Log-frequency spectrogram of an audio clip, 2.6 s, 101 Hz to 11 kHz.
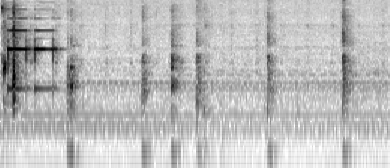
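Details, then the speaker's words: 486 PC floppy drive booting an MS-DOS 6.22 disk after dust blown out and IPA cleaning: buzzy head-step clicks every half second; loud but reading normally. "that's definitely reading it starting at MOS looking for the date there we go MS DOS version 6.22 so no problem so the floppy disc is working as well it's a little loud but it does work"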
